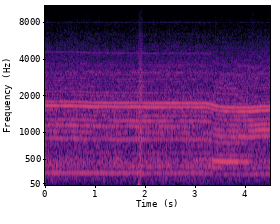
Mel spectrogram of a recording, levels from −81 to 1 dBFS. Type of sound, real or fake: real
